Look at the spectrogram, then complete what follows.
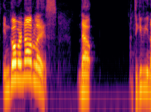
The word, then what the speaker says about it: Ingobernables: God damn it, I worked on that pronunciation. Ingobernables.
